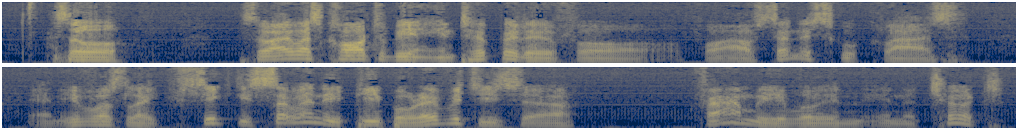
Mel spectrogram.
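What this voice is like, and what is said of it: Non-native English accent. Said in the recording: “I still have a hard time speaking English. Our children always say, Mom and Dad, you have accent”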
